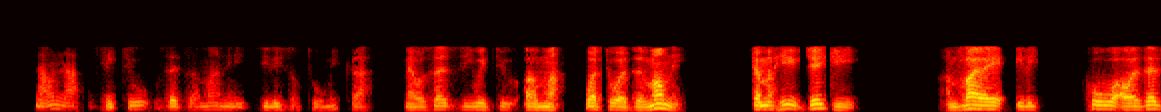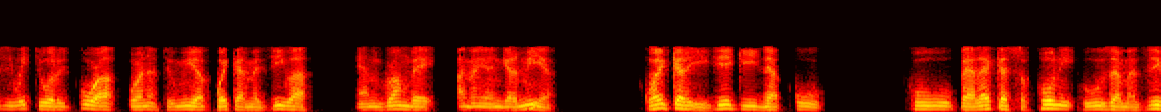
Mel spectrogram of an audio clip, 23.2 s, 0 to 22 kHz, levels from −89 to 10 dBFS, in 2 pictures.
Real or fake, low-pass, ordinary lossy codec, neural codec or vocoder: fake; 7.2 kHz; AAC, 16 kbps; codec, 16 kHz in and 24 kHz out, 0.4 kbps, LongCat-Audio-Codec, fine tuned four codebook decoder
